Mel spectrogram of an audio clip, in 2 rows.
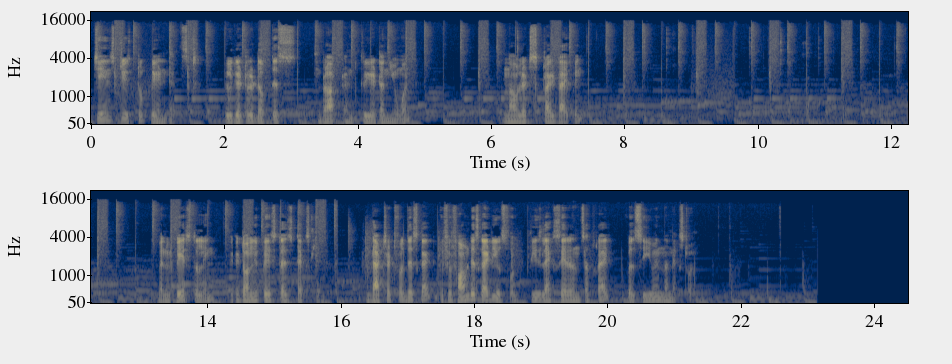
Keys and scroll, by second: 1.9 super+w, 13.1 Return, 14.2 super+v.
